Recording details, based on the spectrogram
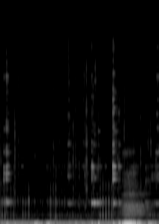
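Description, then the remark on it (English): A glass water bottle clinks and knocks, a few light taps and bumps over about two seconds with a louder clunk near the end, no voices. “It's kind of a nice water bottle though. But why does it have to be from glass?”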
